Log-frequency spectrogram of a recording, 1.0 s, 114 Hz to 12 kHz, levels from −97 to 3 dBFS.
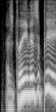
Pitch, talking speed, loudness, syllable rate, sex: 230 Hz, 305 wpm, -15 LUFS, 5.8 syllables/s, female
